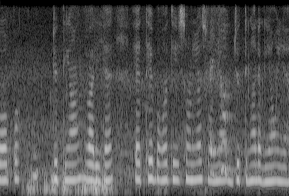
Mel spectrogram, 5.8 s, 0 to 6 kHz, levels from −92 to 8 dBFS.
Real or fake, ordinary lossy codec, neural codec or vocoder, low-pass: real; none; none; 5.4 kHz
